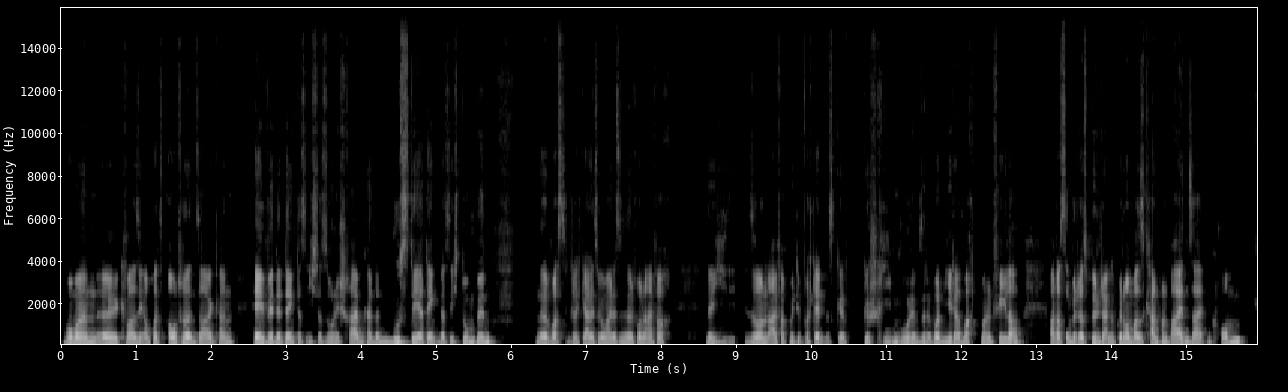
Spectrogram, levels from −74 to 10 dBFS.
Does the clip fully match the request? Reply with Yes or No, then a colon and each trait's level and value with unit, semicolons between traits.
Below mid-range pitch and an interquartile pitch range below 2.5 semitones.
No: medium, 150 Hz; narrow, 1.8 semitones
